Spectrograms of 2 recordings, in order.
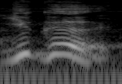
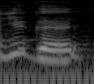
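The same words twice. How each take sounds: First: It sounds warm and reassuring. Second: It sounds dismissive and fed up. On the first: Reassuring someone that they are fine. "Let's say you want to encourage somebody" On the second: Telling someone to stop talking. "Let's say you tired of somebody talking to you"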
